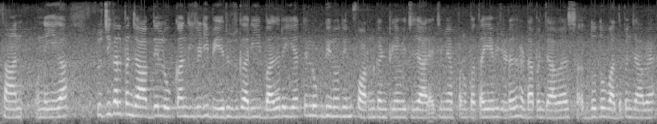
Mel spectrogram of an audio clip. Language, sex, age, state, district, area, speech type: Punjabi, female, 18-30, Punjab, Bathinda, rural, spontaneous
